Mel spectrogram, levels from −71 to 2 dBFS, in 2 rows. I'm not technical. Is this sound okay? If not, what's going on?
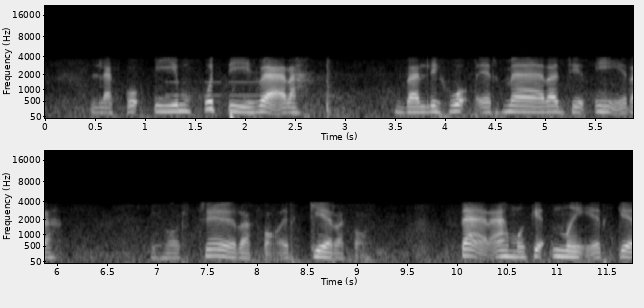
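No, not quite. It's speech, and in several quiet gaps the real room background gets swapped for a smooth, even hiss. That's comfort noise in place of the background, likely because the call stops sending audio when nobody is talking and the receiving end fills the gap with made-up noise. You can hear it from 0.0 to 1.1 s, briefly at 1.76 and 2.7 s, from 6.04 to 7.44 s just before "xǿǿ ra", from 8.0 to 8.54 s before "kiéra kö’", from 9.18 to 10.04 s right after it, and briefly at 11.54 s.

There's also one tiny spot at 10.94 s where a sliver of the speech itself vanishes, about a fiftieth of a second, and that same hiss takes its place. That's sound dropped by the voice detector: the part that decides whether someone is talking likely mistook that bit for background and stopped sending it, so you get a very brief blip before the sound picks up again.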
